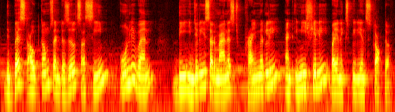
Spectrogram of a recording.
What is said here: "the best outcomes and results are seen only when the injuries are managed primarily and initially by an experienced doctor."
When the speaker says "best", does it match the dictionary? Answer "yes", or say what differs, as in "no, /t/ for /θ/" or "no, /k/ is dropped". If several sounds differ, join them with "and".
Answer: yes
